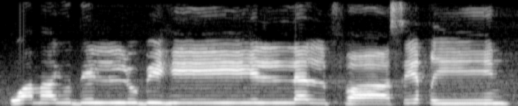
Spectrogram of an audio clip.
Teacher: ضاد پہ ہم تفخیم کریں گے، قاف پہ تفخیم کریں گے اور اس کو لمبا کر کے پڑھیں گے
